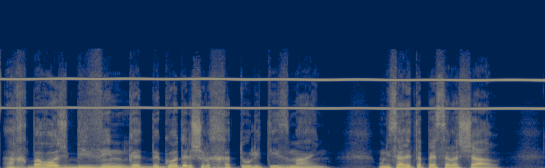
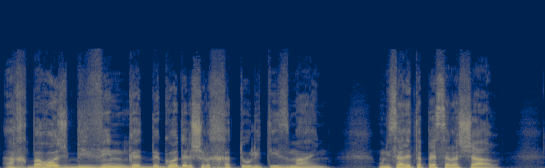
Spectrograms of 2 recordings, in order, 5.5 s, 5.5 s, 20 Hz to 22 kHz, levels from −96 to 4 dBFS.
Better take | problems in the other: second | high-pitched whine; loud; throughout; 11.5 kHz, 6 dB below the speech

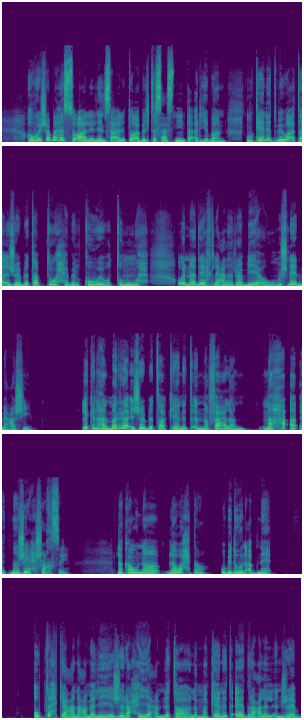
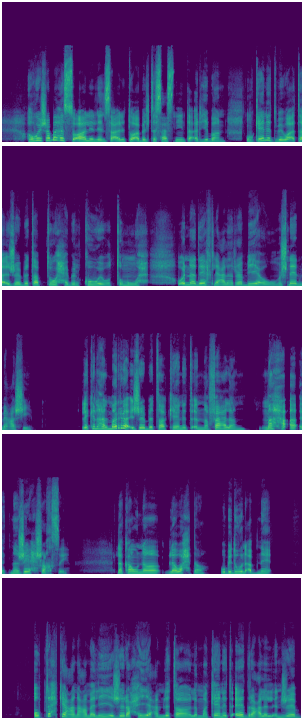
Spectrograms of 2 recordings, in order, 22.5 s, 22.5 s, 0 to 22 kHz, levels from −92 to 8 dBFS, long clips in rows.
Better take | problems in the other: first | thin; somewhat; fading below 450 Hz

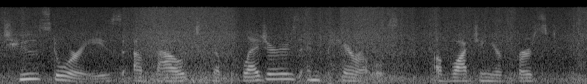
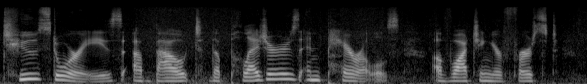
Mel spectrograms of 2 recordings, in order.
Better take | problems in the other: second | hiss; loud; throughout; 1 dB below the speech; faint in the second

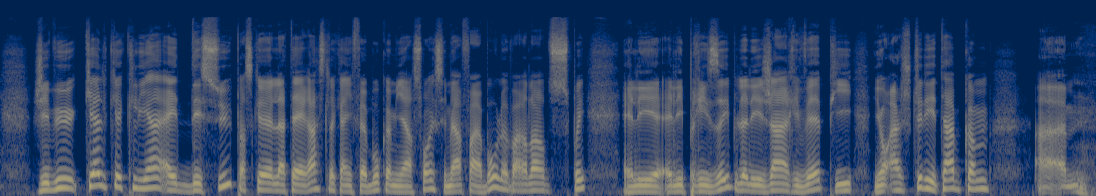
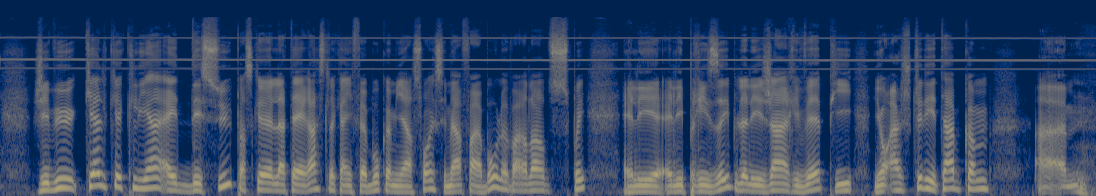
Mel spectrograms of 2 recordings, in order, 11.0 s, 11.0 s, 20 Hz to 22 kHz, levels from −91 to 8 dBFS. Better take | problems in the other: first | high-pitched whine; noticeable; throughout; 6 kHz, 20 dB below the speech

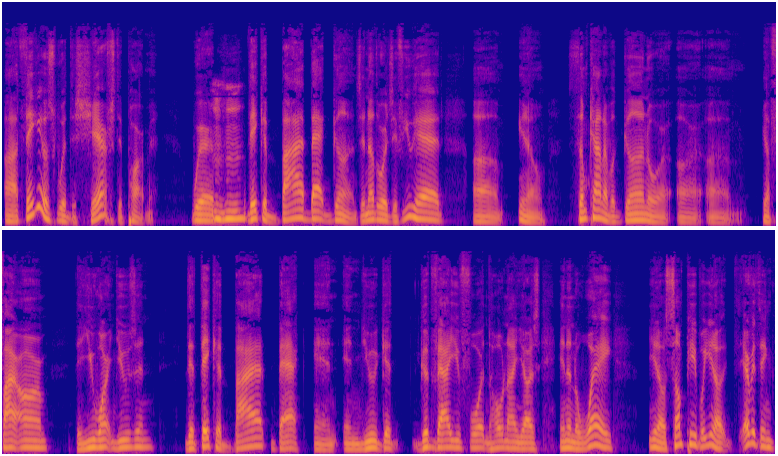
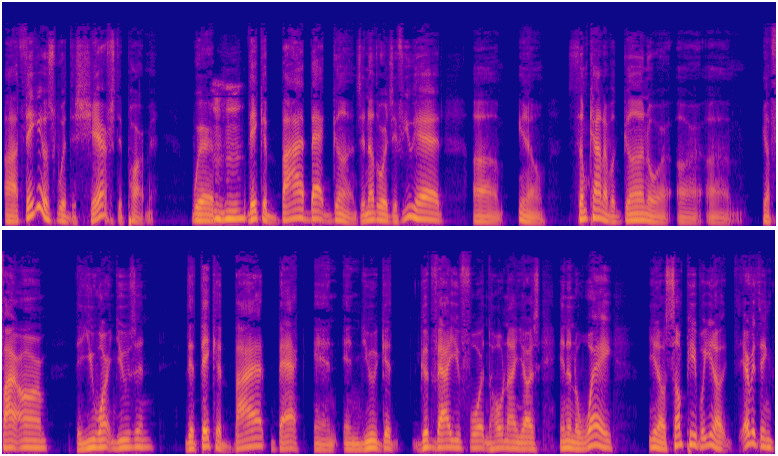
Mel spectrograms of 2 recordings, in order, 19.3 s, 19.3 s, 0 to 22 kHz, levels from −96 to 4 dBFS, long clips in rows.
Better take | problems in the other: neither | none

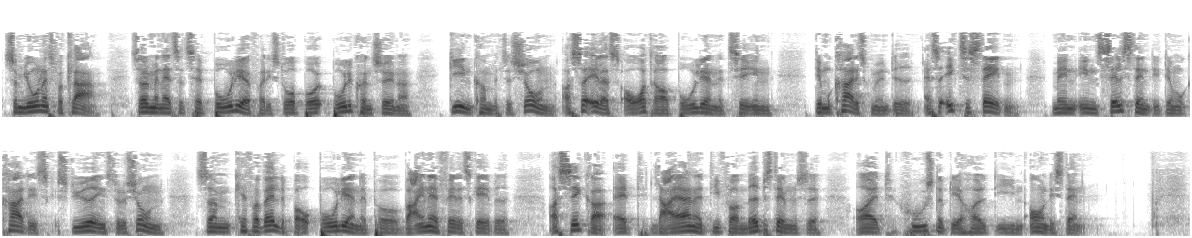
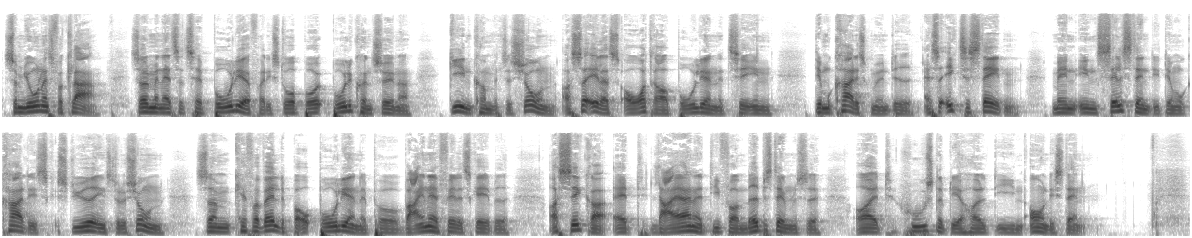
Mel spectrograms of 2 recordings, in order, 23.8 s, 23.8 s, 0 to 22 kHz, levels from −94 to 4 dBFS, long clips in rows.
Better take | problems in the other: second | garbled, watery; slightly; nothing above 8 kHz

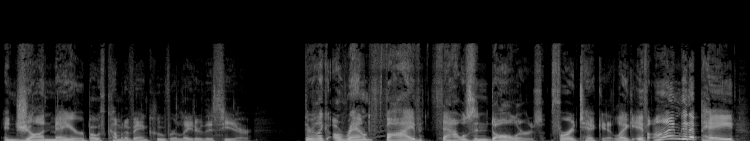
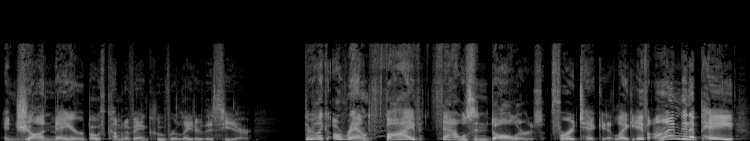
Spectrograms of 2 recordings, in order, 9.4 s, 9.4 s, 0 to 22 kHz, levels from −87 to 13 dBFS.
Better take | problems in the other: first | thin; very; fading below 300 Hz

